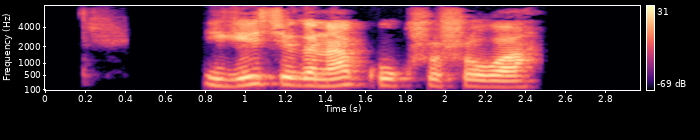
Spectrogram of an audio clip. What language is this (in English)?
Mari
